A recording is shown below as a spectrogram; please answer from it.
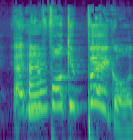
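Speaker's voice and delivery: put-on New York street yell. Describing retired New Yorkers shouting across the street, imitating a New York guy yelling. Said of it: "yelling across the street as if they're still in New York".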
